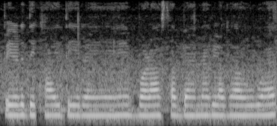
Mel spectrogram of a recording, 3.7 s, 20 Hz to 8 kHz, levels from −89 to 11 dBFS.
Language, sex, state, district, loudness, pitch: Hindi, female, Bihar, Madhepura, -15 LUFS, 195 Hz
